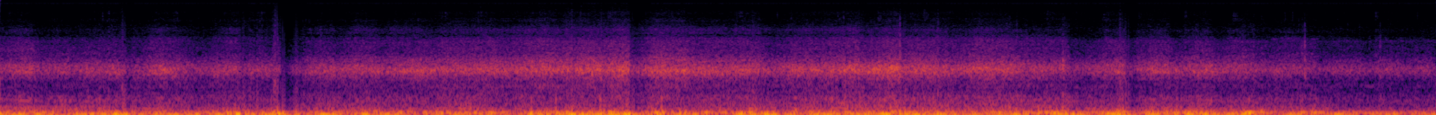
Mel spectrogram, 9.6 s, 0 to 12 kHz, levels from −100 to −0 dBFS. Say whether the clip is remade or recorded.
recorded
